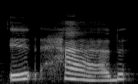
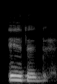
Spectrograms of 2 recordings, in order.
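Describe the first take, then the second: First: Both words are said fully and separately. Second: The words merge into one short contracted sound. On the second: "but the contraction"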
